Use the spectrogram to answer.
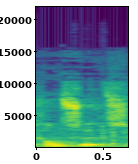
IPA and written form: ˈkɒnsəts (concerts)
